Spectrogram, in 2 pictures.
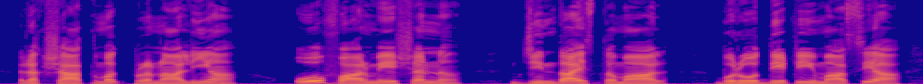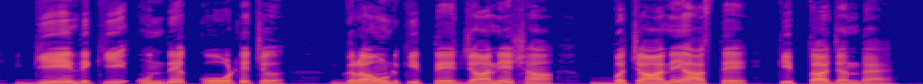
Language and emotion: Dogri, neutral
